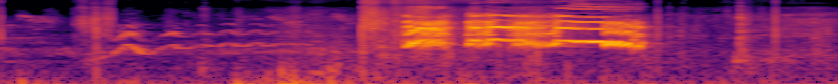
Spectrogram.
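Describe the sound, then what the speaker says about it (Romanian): A rooster crows once, a loud, close cock-a-doodle-doo rising and falling over about a second, with quieter bird chirps before it and a calm farmyard hush around. "Uitați și cocoșul acesta."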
